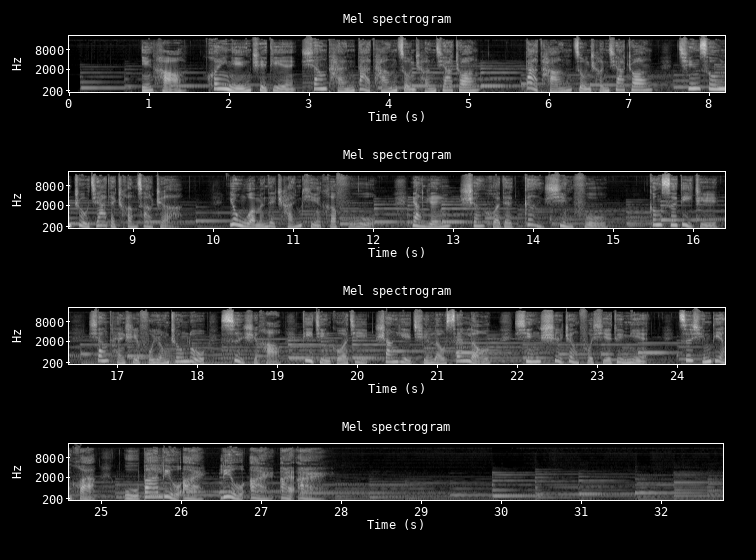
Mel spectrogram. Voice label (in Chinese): 彩铃 公司彩铃录制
